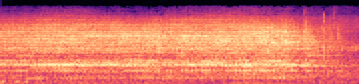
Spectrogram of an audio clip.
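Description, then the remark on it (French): A loud, steady mechanical whine of power tools cutting down trees during logging, running continuously for a few seconds before easing off slightly at the end. “À chaque arbre qui tombe, c'est mon peuple qui pleure.”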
